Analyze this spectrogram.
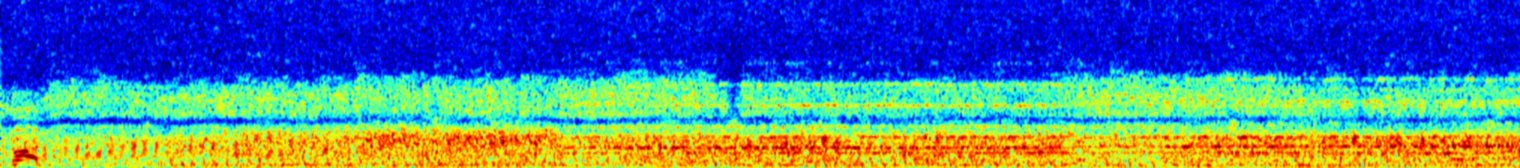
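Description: A helicopter's rotor thuds and its turbine whines as it lifts off.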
